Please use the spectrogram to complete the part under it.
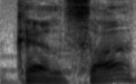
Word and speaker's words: Kelce: Tak, aby odebrać swojego chłopaka, Travisa Kelce'a, tak, się to wymawia tego Orsysia, i zabrać go do Australii.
